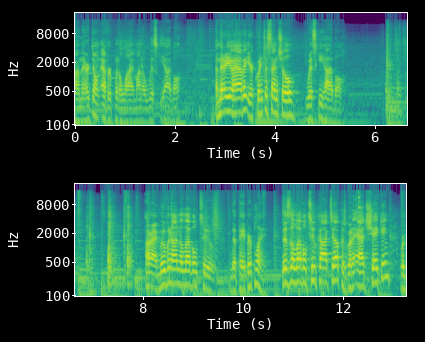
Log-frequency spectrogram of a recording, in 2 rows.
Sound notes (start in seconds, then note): 6.2 cheerful music; 6.4 bottles clacking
